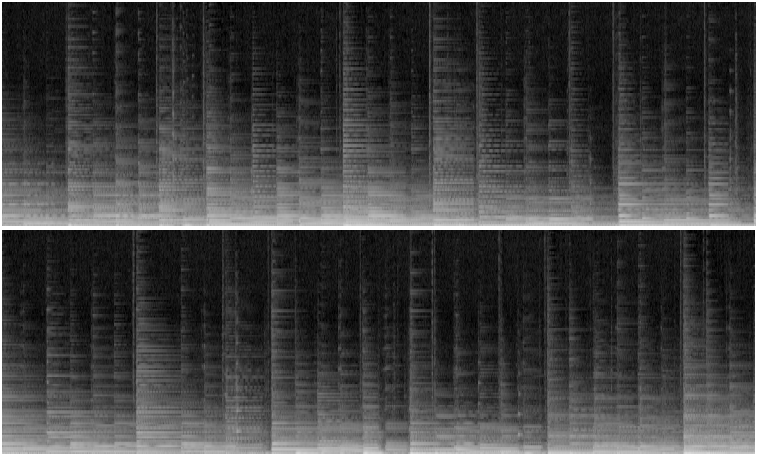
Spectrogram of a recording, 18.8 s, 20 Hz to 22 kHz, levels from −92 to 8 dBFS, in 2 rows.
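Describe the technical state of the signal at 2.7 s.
At 2.7 s the converter's sampling clock is being shaken by interference at around 2 kHz, periodic clock jitter present throughout the clip. Each component gains sidebands about 2 kHz above and below it, strongest on high content, giving a rough, metallic edge.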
